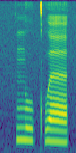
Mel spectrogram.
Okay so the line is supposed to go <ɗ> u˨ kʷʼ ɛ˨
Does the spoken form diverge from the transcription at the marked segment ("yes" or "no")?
yes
